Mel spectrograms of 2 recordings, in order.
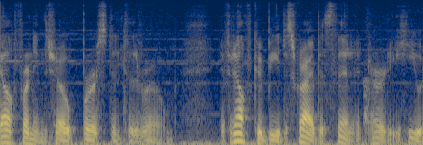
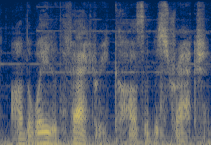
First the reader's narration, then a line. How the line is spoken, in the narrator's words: Elijah whispered back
